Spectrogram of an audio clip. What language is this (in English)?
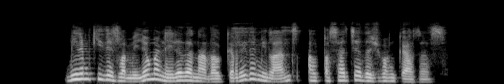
Catalan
